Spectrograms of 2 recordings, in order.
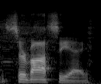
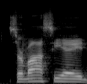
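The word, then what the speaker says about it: SirVocea: on now surface say got it is the pronunciation cervasier cool cervasier Dennis can they stop drafting quarterbacks please who's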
